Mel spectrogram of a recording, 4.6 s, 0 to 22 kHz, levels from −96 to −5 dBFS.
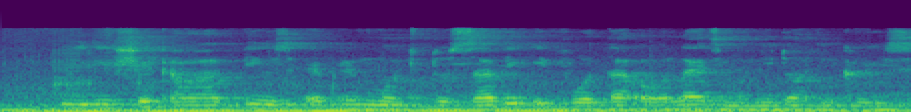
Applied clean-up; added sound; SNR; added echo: none; Engine starting / Motor vehicle (road); -4 dB; reverberation time 0.9 s.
